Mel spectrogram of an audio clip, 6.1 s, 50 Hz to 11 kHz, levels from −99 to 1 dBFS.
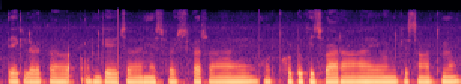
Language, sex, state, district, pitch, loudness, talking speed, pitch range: Hindi, male, Bihar, Samastipur, 125 Hz, -15 LUFS, 155 wpm, 125-130 Hz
